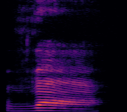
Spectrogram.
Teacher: th tongue between the teeth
